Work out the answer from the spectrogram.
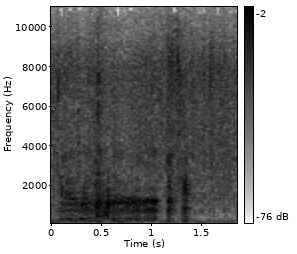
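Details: Backyard hens and roosters: a brief harsh, nasal squawk lasting about a second, then two short clucks, over steady low background noise.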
